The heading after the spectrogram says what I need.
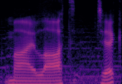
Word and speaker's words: Milotic: what what is up with that Milow tick Milotic ma Milotic Milotic yeah I know some people say it differently my lot tick okay we all say very differently uh Lon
